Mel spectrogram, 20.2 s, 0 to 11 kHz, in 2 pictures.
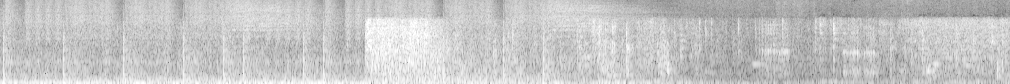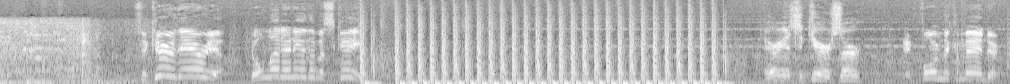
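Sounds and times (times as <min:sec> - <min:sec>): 
rumbling booms across a battlefield: 0:00.0 - 0:11.4
speech: 0:12.7 - 0:14.0, 0:17.8 - 0:20.1
gunfire echoing across a battlefield: 0:13.7 - 0:17.5.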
